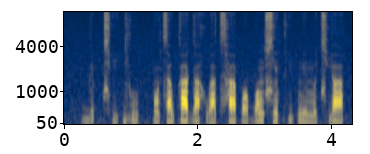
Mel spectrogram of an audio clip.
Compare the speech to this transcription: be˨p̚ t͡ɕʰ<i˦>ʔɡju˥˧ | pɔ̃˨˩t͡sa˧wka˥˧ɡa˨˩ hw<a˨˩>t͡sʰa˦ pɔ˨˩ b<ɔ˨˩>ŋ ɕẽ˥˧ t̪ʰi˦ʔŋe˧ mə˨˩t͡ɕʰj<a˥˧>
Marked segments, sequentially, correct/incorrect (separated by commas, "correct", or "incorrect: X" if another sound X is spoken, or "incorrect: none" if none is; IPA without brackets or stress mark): incorrect: i˨, correct, incorrect: ɔ˥˧, correct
